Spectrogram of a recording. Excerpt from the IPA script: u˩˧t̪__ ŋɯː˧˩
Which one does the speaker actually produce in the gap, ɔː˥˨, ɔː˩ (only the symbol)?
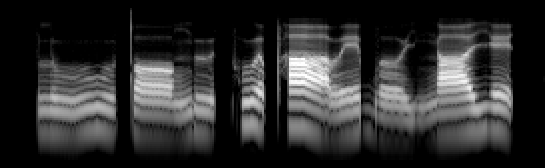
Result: ɔː˩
